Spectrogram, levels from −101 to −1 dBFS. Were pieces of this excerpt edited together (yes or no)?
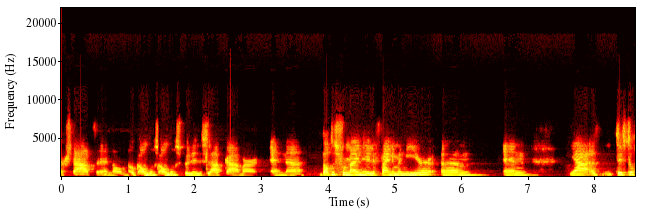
yes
